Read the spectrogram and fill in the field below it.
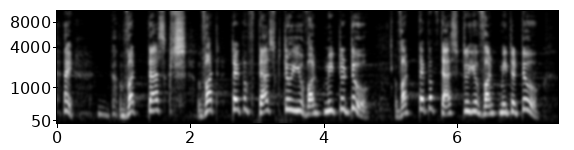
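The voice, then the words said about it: Put-on Indian accent. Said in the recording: “my impression if I hired an Indian guy”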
